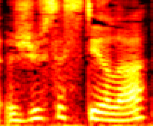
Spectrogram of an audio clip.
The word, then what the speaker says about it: Juste Stille: This is Juste Stille. How's my pronunciation, Elizabeth? Is it okay? – Not bad.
